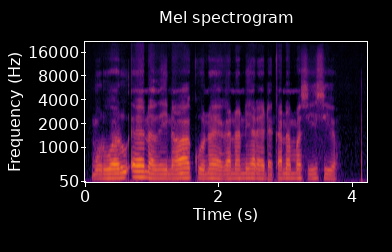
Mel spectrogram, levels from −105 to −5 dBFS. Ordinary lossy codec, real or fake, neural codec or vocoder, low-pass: none; fake; codec, 44.1 kHz, 7.8 kbps, DAC; none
